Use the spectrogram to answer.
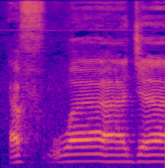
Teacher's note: We're going to cancel one of the fatha and pronounce the jim with one alif med. Afwaja. This is called mad al-iwad, and it's one of the mad tabi'i.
